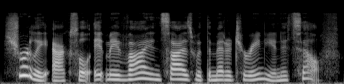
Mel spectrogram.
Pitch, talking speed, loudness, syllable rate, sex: 225 Hz, 190 wpm, -18 LUFS, 5.9 syllables/s, female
